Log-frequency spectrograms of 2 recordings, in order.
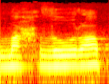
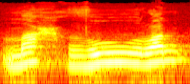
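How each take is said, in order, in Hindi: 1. इस शब्द का अंत लंबी 'a' की ध्वनि से होता है। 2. इस शब्द का अंत 'an' की ध्वनि से होता है।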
